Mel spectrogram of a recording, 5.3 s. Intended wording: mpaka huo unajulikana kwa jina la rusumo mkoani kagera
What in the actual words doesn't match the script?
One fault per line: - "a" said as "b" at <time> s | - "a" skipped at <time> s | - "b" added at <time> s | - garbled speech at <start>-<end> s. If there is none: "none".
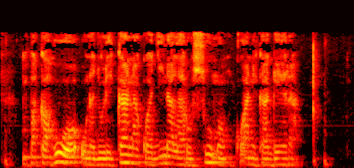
none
